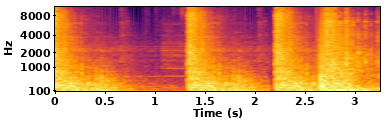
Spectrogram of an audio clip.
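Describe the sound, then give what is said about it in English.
Three heavy, booming bangs on a laboratory door, loud, the first after a low rumbling pause and the last two coming quickly together, with no voices. “He closed the panel just as he heard the first bang at the laboratory door.”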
